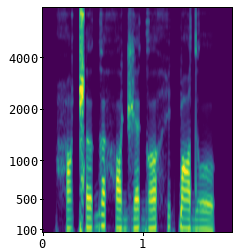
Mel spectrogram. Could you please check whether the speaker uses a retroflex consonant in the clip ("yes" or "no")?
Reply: no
